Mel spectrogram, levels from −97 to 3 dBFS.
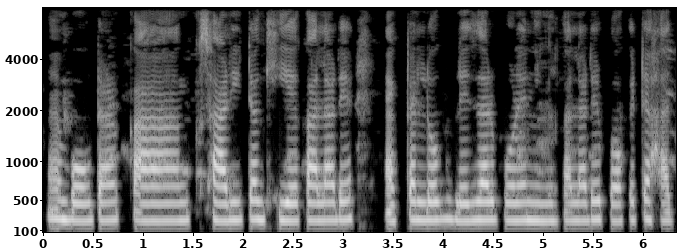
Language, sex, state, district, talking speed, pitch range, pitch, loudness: Bengali, female, West Bengal, Dakshin Dinajpur, 150 wpm, 230-240 Hz, 235 Hz, -17 LUFS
